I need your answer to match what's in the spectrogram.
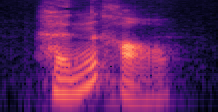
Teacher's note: when you pronounce two third tones consecutively. The first one will become a second tone.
